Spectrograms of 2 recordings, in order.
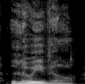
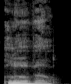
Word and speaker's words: Louisville: maggot when in conversation i ignorantly pronounce the name of the city louisville and he gently but firmly had to inform me that's louisville in his refined southern drawl the other four through hikers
